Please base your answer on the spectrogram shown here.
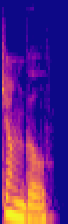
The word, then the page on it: jungle: British English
